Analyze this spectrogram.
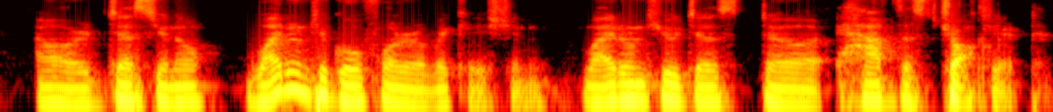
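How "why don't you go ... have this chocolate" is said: ordinary talk, nothing marked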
